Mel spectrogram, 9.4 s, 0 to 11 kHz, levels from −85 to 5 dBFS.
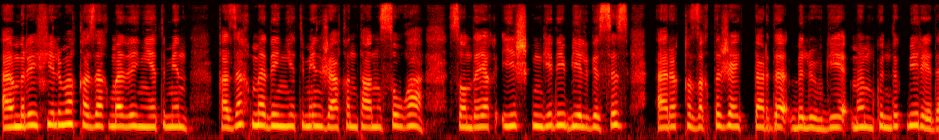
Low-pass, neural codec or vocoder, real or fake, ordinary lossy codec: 9.9 kHz; vocoder, 44.1 kHz, 128 mel bands, Pupu-Vocoder; fake; none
